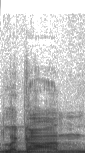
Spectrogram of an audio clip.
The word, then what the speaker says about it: Lagan: That's Lagan. Lagan. Oh, Lagan. Lagan basically means wedding. But Lagan, the A is pronounced longer.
